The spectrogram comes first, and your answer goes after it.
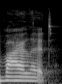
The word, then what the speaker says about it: Violet: And I said, your name's Violette? And she said, oh, it's Violet, but that's how I spell it.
